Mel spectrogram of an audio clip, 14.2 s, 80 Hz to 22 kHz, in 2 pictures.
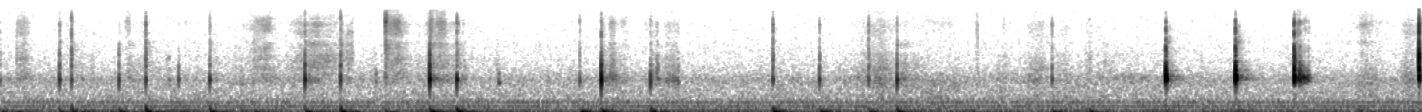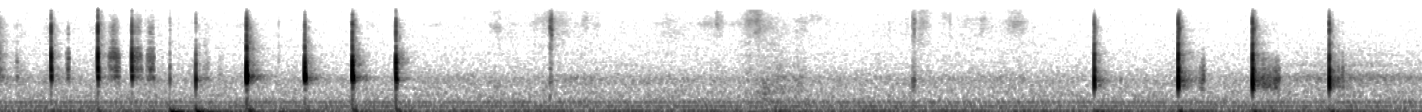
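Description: A hollow black plastic aerosol can cap is tapped first with fingertips, giving quick, soft, hollow taps with dull low thumps around 1.6 kHz. It is then tapped with a blue plastic pen tip, giving sharper, sparser, bright clicks that stop almost instantly. A faint steady low hum sits underneath throughout.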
